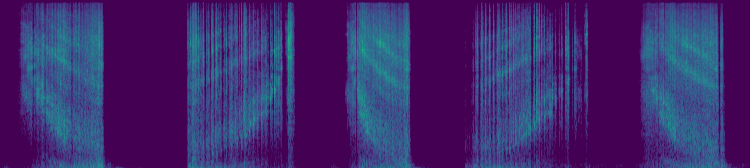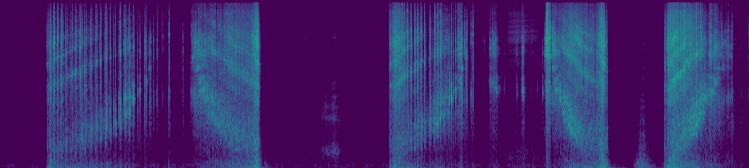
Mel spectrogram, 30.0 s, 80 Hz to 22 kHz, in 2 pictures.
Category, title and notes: Sound effects > Experimental
Sci-Fi Cyberpunk Cyber Robot Environment & Mechanism Sounds 2
Recorded various movements with a 3d-printed fidget toy that just had the most satisfying crunchy set of possible sounds. Part 2.
spaceships, robot, cybertron, tron, cyber, artificial, computer, lasers, cyberpunk, aliens, machine, sci-fi, space, laser-brain, science-fiction, your-mom, scifi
